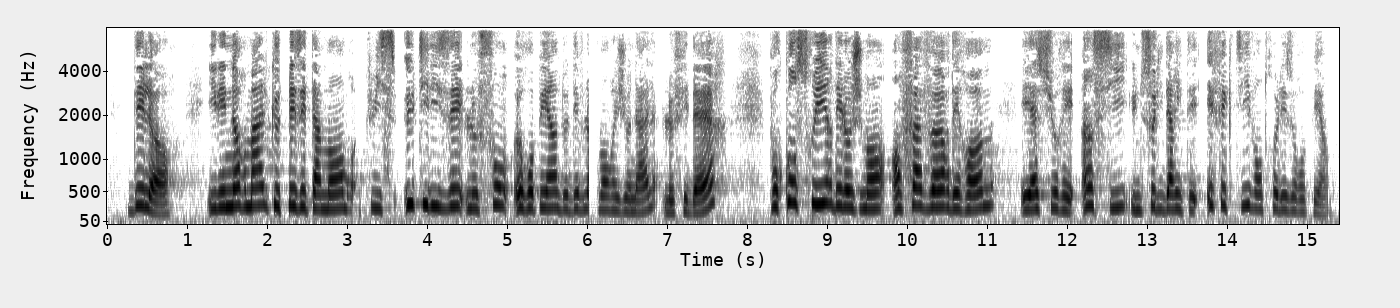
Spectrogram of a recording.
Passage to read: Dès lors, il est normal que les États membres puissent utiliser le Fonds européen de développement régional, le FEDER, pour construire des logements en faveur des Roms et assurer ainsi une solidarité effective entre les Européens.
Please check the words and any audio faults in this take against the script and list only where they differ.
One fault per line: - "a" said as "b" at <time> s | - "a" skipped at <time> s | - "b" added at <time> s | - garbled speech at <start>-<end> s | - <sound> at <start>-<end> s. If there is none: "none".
- dropout at 6.0-6.1 s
